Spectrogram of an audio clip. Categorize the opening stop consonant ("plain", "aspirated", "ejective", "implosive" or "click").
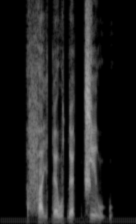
implosive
